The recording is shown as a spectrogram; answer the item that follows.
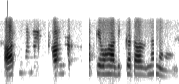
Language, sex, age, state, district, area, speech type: Urdu, female, 60+, Bihar, Khagaria, rural, conversation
